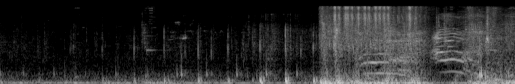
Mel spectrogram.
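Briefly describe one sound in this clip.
Quick footsteps tap on hard ground.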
